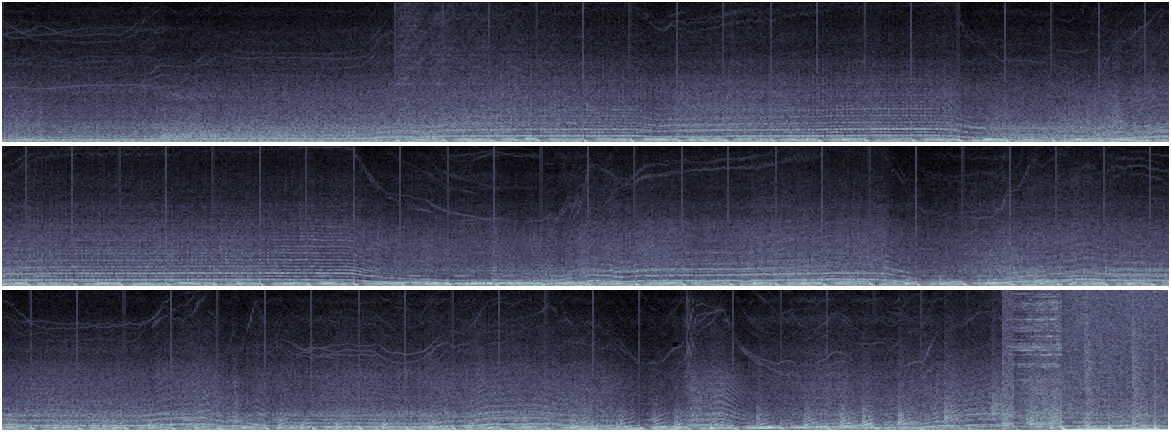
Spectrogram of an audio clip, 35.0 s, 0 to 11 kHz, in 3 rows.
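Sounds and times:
faint music: 0:00.0 - 0:35.0
quadcopter motors whining: 0:00.0 - 0:35.0.

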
